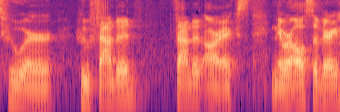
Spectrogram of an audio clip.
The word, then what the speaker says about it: ARIIX: my series on rx the company that sounds like rx but it's spelled a-r-i-i-x you okay like all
